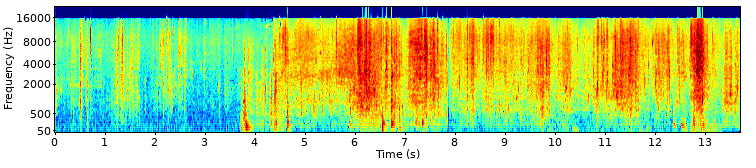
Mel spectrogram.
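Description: Hands digging and squelching in wet mud and pulling at grass and stems, with irregular rustling and sloshing close to the microphone. Quiet with a few faint clicks at first, much louder from about four seconds in.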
